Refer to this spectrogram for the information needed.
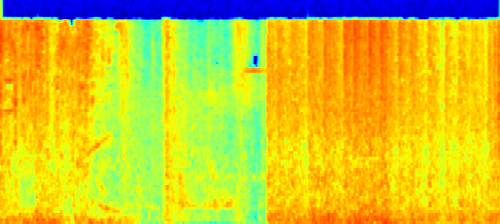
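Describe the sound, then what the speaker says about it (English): Turret gunfire in a squad-based shooter video game: a dense, loud fusillade of rapid shots rolls on almost without pause, dipping briefly before surging back even harder with clattering, shattering impacts. "Oh, I have a turret, I have a turret!"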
